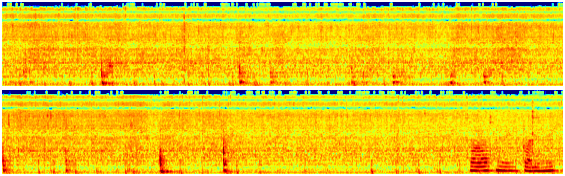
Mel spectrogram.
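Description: Macaroni with chicken, vegetables and dried mixed herbs frying in a pan, a steady sizzle throughout with occasional spoon scrapes and knocks as it is stirred, and a brief clatter near the end.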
